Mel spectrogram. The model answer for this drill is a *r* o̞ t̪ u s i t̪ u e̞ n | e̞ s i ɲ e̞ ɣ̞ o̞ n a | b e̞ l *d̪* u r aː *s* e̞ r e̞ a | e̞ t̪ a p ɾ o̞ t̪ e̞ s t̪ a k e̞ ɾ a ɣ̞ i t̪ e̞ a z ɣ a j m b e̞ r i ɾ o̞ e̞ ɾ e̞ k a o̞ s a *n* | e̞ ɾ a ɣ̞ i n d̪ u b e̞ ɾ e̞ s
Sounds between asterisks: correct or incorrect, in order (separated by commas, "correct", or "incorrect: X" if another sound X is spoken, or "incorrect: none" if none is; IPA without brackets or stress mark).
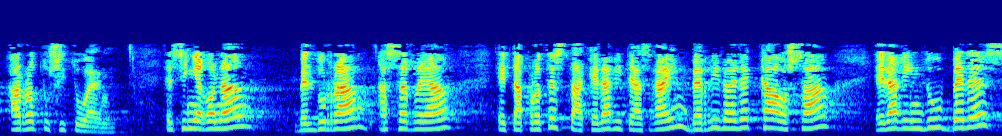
correct, correct, correct, incorrect: none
